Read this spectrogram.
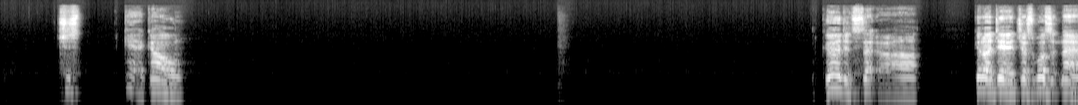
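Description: A young man speaks close to a microphone in short bursts.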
